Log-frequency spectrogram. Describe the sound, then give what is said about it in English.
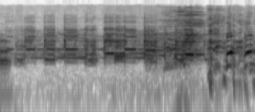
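A phone countdown timer alarm rings out at the end of a quiz countdown in a repeating electronic melody, bright tonal notes pulsing in quick steady bursts, continuing without pause through the whole stretch as it cannot be turned off. “Oh, shit, I can't turn it off. Wait. Your phone's just going to do that forever now.”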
